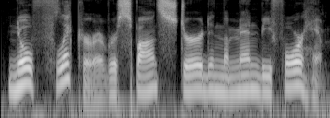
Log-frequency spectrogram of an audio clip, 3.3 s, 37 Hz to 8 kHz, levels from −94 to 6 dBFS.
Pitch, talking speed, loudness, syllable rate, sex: 120 Hz, 180 wpm, -18 LUFS, 5.1 syllables/s, male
